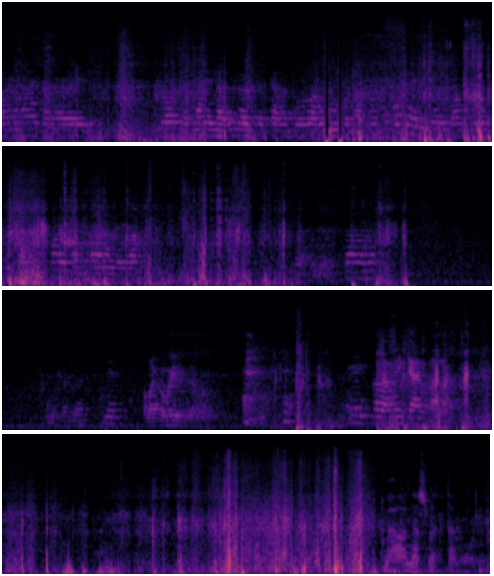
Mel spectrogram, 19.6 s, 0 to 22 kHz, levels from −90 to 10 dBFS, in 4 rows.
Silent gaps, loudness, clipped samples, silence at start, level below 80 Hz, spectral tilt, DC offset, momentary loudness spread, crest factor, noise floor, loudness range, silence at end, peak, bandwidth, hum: none; -48 LUFS; under 0.1%; 0 s; -58 dBFS; -5.5 dB/octave; under 0.1%; 17 LU; 32 dB; -72 dBFS; 17 LU; 0 s; -16 dBFS; 16 kHz; none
